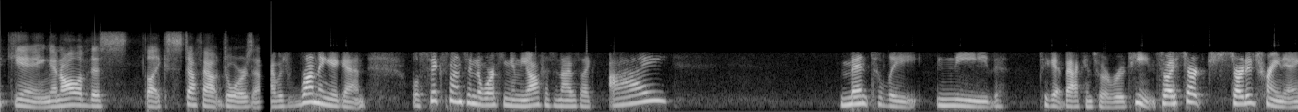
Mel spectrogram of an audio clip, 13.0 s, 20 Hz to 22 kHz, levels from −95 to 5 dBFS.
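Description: At 2.59 s the speech cuts out abruptly, dying away within a few tens of milliseconds, and stays silent for 120 ms until 2.71 s. That silence is a handover gap: the call switched from one network to another, and no speech frames reached the decoder during the switch, so whatever was said in that stretch is simply lost.

From 2.71 s to the end, the speech sounds duller and rougher than before. The crisp upper range of the earlier wideband audio, which carried only light codec damage, is gone, and nothing remains above 4 kHz. This is a fallback to narrowband: after the handover, the call dropped from HD Voice to an older narrowband codec, which fits a move from AMR-WB at around 12.65 kbit/s down to AMR-NB at around 12.2 kbit/s.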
